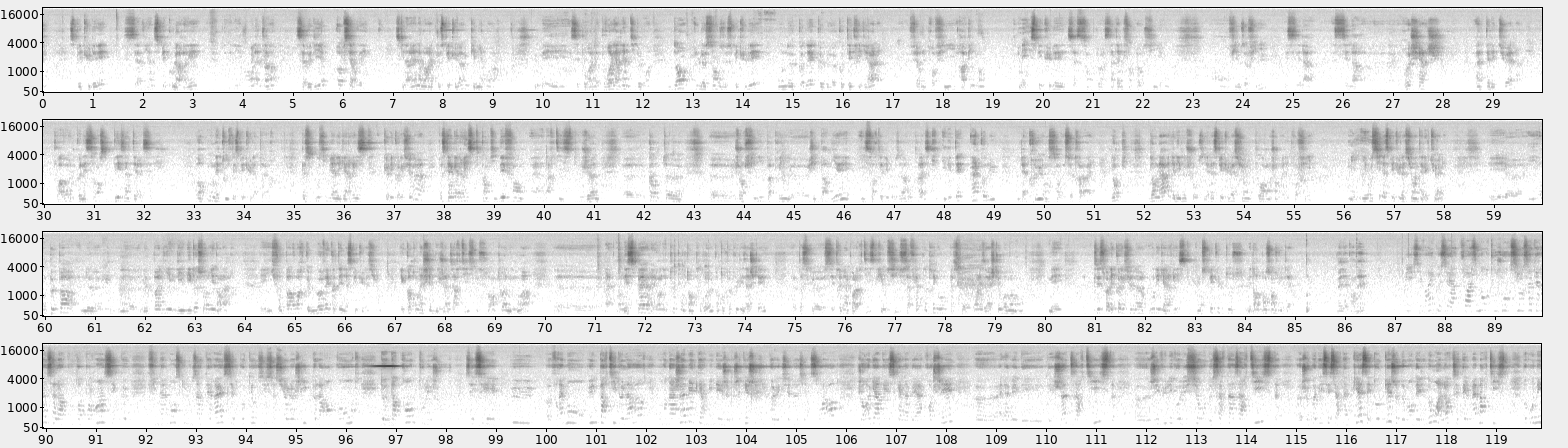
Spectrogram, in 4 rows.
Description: Free admission on presentation of Docks Art Fair ticket Documents audio télécharger le mp3 Table ronde - Partie 1/2 télécharger le mp3 Table ronde - Partie 2/2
